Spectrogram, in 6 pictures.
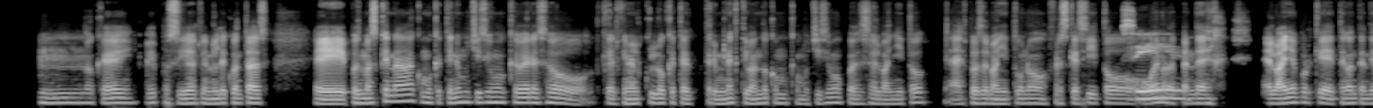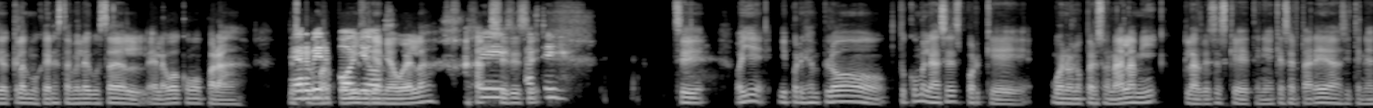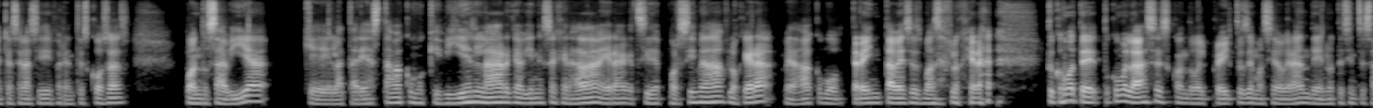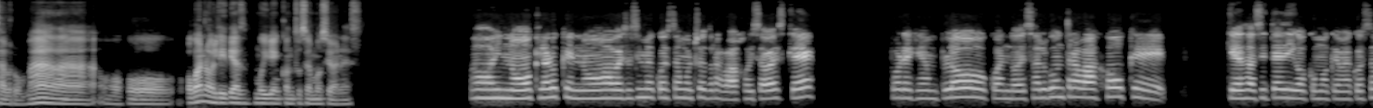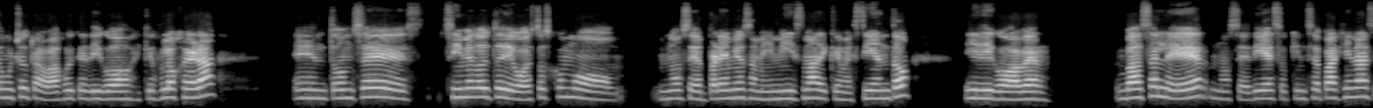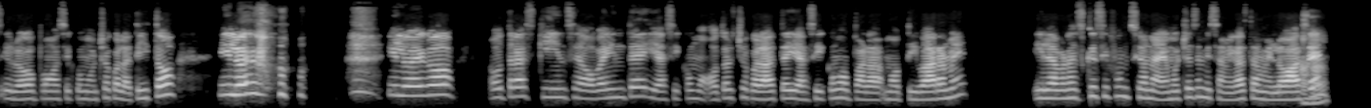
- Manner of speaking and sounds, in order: giggle; chuckle; giggle; tapping; chuckle; laugh
- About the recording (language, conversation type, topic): Spanish, podcast, ¿Cómo evitas procrastinar cuando tienes que producir?
- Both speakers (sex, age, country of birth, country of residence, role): female, 30-34, Mexico, United States, guest; male, 25-29, Mexico, Mexico, host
